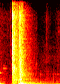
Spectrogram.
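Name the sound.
Otis elevator door closing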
